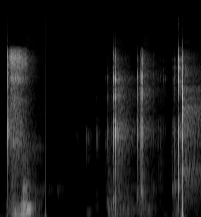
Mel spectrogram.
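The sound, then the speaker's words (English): A beer can is cracked open: a short fizzy hiss, then a pause and three sharp, bright metallic clicks from the tab, fairly quiet with no talking. “I'm gonna pop this open.”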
